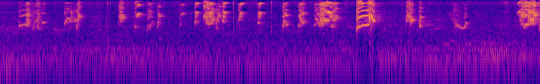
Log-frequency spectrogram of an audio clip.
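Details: Young second-generation lovebirds, hatched as a pair and now adolescent, ready to be paired; other lovebirds bathe in the morning and weave nests. Dense, rapid high chirps and squeaky notes in irregular bursts, one loud rising-falling squeal mid-way, faint low room hum.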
